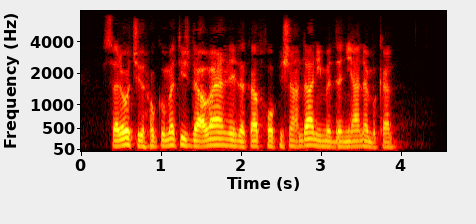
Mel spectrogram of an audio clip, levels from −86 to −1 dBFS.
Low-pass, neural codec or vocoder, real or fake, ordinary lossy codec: 7.2 kHz; codec, 16 kHz, 0.7 kbps, FocalCodec; fake; MP3, 32 kbps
